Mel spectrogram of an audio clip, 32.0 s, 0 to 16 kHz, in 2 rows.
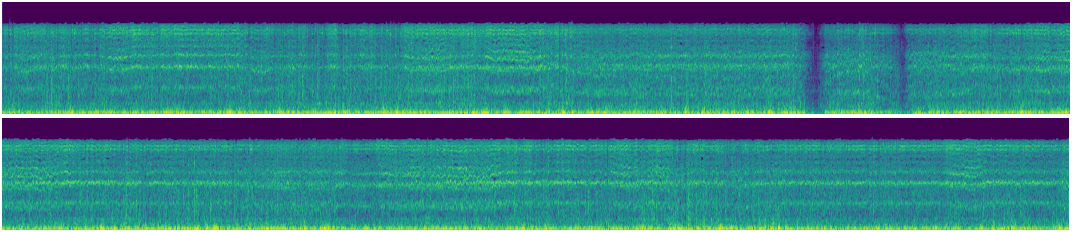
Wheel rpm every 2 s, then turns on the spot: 230, 230, 230, 220, 210, 190, 90, 190, 220, 230, 210, 210, 230, 230, 230, 220.
none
